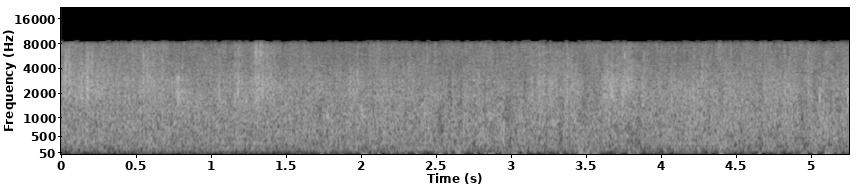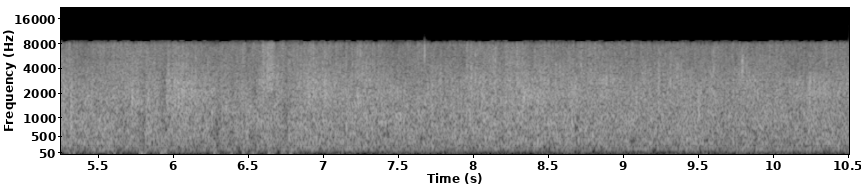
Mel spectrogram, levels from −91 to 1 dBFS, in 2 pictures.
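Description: From 1.71 to 3.87 s and 4.31 to 6.80 s there's repeated packet loss (robotic sound). Dropped chunks get patched by extending the previous sound, so it goes choppy and robotic, with gaps up to 130 ms early on.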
